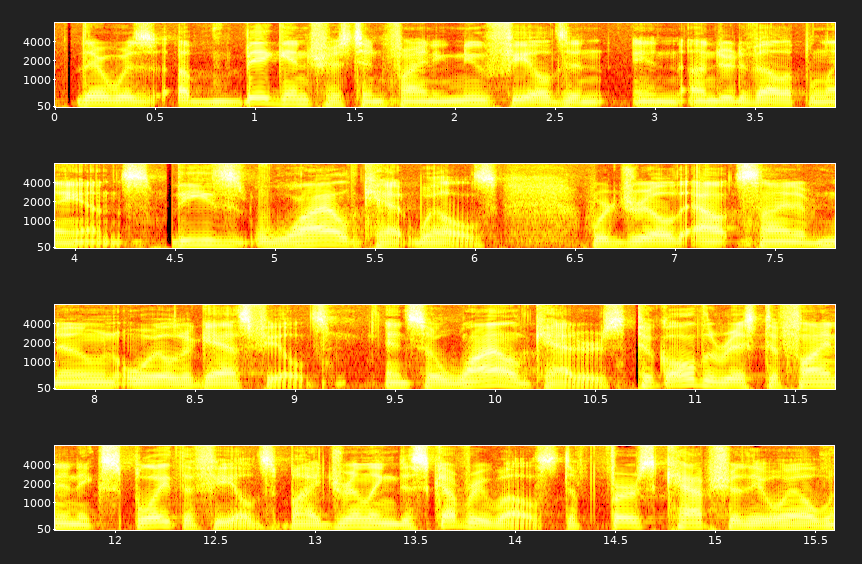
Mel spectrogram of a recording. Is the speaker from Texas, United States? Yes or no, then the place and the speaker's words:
yes; Texas, United States; three friends born and raised in the Lone Star State share their views on the history, culture, and just what it means to be Texan.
